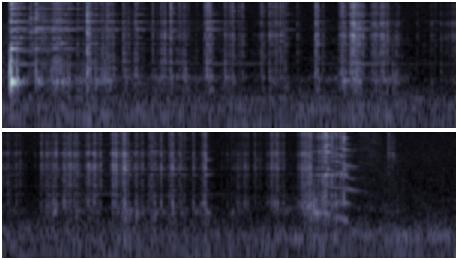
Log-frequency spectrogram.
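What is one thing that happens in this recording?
A hand scrapes and rustles against rock close by.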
